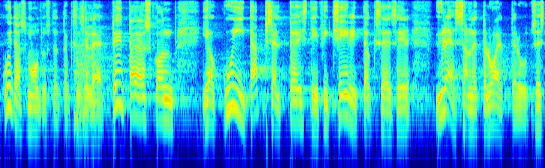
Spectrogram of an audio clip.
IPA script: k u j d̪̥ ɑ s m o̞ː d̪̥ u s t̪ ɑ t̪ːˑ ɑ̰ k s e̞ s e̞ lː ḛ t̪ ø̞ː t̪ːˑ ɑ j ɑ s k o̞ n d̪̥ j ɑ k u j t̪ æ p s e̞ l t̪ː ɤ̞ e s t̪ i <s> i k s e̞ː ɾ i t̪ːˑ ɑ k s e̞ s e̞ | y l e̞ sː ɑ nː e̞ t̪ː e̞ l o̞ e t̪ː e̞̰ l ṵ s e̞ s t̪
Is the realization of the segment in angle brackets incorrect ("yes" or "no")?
yes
